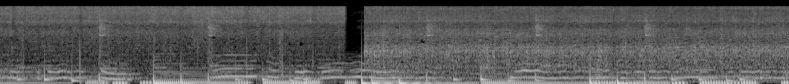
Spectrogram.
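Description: Pork and green peppers sizzling as they stir-fry in a frying pan. The sizzle cuts out briefly about three and a half seconds in, then goes on with chopped cabbage frying in the pan. Background music plays over it.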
